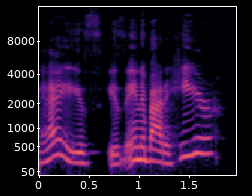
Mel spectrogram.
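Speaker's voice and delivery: plain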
